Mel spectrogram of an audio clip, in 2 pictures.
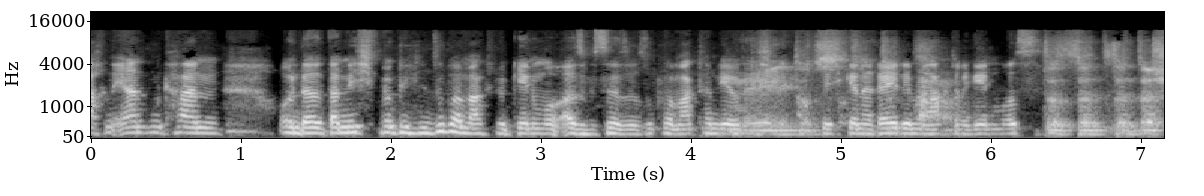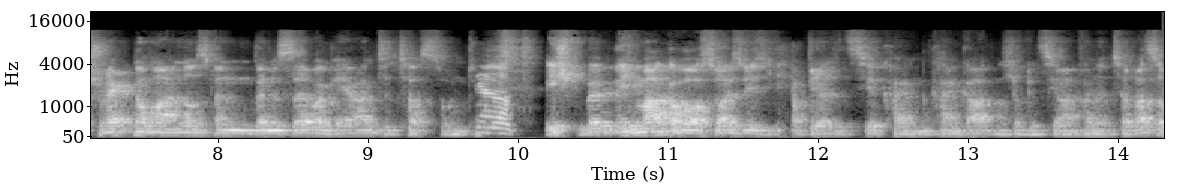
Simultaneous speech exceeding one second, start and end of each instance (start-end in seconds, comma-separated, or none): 4.2-5.5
